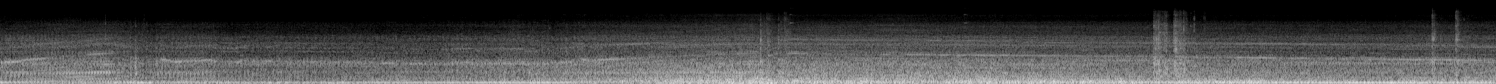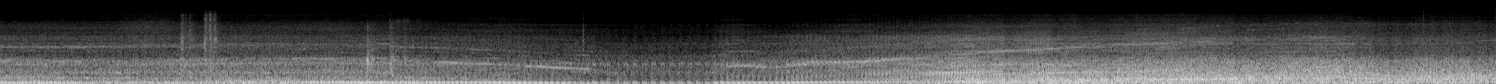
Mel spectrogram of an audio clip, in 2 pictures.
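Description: Kawasaki Ninja 300's parallel-twin engine under way: the revs climb at first, sink slowly through the middle, drop briefly about twenty seconds in, then climb again through several gear changes near the end. A steady low wind rumble runs underneath.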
